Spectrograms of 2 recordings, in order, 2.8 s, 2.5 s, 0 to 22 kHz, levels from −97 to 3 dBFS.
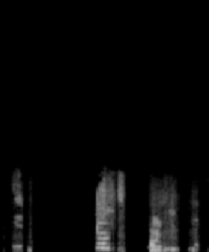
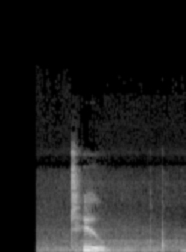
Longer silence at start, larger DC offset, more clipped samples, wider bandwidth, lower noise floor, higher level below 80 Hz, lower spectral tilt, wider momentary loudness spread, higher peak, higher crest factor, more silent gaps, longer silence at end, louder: second, 0.15 s vs 0.95 s; neither; neither; second, 7.2 kHz vs 10 kHz; first, under -90 dBFS vs -44 dBFS; second, -86 dBFS vs -72 dBFS; about the same, -3.5 dB/octave vs -4 dB/octave; second, 18 LU vs 23 LU; second, -14 dBFS vs -4 dBFS; about the same, 22 dB vs 20 dB; first, 0.30-0.35 s, 0.42-1.26 s, 1.66-1.96 s, 2.39-2.48 s vs none; first, 0.15 s vs 0 s; second, -34 LUFS vs -18 LUFS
